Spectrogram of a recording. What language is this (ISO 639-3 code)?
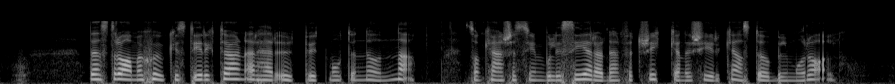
swe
